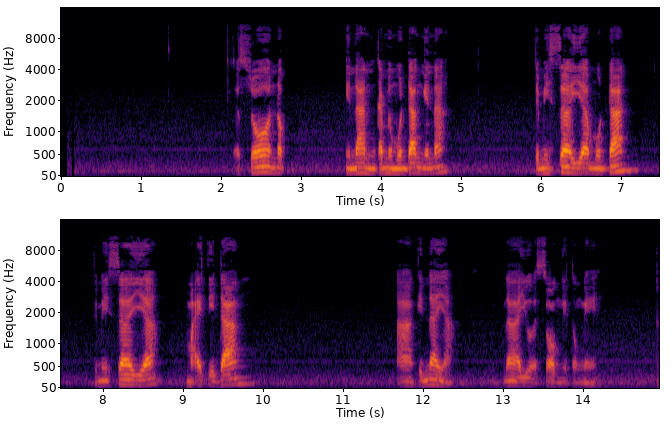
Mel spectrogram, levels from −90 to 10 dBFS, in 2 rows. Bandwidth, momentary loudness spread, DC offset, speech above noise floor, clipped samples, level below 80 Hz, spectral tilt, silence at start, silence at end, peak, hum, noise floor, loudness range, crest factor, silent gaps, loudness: 11 kHz; 18 LU; under 0.1%; 37 dB; under 0.1%; -64 dBFS; -5.5 dB/octave; 2.15 s; 0.8 s; -4 dBFS; none; -61 dBFS; 9 LU; 24 dB; none; -25 LUFS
